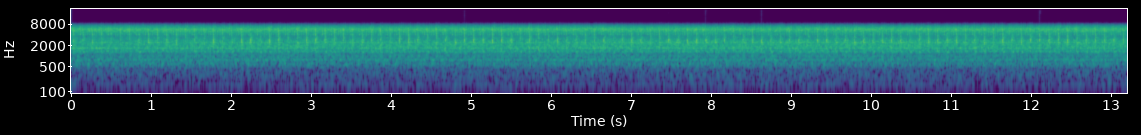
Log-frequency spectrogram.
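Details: Nissan Versa engine at cold idle: crisp, steady tapping a bit under two per second, plain as revs drop; top-end tick from around cylinder 3, lasting the first 10–15 minutes of driving until warm.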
